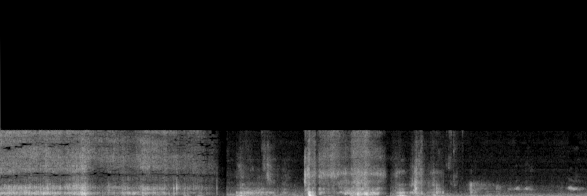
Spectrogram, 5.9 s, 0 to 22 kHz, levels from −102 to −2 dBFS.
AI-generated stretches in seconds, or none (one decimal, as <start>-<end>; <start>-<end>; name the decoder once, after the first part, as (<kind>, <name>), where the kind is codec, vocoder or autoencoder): 2.3-5.9 (codec, HILCodec)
